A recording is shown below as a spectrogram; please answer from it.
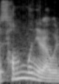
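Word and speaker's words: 섭문: 이렇게 해 가지고 어 엽문 아니고요. 선문이라고 읽어야 됩니다. 예, 선문 그 성섭자 성에서는 섭자로 읽는 거고 어, 보통 때는 입엽자로 읽는 거고 그래서 원래는 선문이라고 읽어야 돼요.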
